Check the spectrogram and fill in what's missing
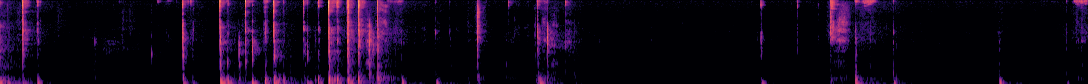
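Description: Typing on a computer keyboard in quick clustered bursts of soft key clicks, followed by a few sparse isolated taps, close and quiet with no voices.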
